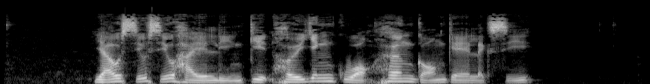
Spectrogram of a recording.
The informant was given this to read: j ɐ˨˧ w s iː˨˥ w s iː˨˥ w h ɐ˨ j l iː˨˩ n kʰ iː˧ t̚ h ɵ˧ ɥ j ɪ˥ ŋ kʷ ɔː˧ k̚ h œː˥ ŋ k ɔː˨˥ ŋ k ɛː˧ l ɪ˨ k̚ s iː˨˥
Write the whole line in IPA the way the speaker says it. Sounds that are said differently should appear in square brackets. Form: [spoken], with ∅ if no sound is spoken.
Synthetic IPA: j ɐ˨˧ w s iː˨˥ w s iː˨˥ w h ɐ˨ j l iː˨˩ n [k] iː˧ t̚ h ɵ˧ ɥ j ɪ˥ ŋ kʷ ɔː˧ k̚ h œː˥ ŋ k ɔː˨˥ ŋ k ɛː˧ l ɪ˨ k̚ s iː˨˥

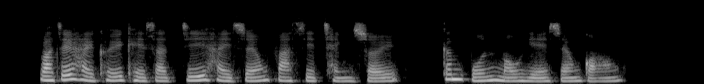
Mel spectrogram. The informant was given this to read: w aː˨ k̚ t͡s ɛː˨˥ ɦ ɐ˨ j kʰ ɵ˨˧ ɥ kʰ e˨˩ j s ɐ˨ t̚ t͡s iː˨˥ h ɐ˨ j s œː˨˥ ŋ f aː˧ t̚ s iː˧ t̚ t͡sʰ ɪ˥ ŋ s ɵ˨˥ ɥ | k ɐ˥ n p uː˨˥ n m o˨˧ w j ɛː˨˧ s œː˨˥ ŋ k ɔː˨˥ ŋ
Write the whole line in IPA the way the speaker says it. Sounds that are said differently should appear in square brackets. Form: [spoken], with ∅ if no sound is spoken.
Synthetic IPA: w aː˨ k̚ t͡s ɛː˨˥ ɦ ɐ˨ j kʰ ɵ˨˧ ɥ kʰ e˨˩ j s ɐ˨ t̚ t͡s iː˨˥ h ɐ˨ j s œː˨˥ ŋ f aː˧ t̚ s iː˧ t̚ t͡sʰ [ɪ˨˩] ŋ s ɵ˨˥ ɥ | k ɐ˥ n p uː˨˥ n m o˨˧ w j ɛː˨˧ s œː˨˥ ŋ k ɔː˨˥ ŋ

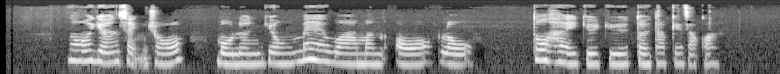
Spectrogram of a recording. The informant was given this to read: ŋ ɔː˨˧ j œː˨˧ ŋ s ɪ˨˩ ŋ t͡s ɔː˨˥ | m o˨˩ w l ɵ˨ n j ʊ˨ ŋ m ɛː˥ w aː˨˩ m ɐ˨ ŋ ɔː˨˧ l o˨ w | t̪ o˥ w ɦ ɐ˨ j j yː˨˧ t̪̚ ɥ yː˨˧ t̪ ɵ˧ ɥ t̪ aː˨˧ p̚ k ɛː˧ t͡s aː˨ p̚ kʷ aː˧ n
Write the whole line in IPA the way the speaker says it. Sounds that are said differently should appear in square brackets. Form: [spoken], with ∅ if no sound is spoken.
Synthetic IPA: ŋ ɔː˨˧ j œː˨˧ ŋ s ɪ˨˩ ŋ t͡s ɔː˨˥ | m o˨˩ w l ɵ˨ n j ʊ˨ ŋ m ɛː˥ w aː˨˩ m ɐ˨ [n] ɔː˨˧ l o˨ w | t̪ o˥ w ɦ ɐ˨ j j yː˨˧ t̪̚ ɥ yː˨˧ t̪ ɵ˧ ɥ t̪ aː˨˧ p̚ k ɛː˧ t͡s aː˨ p̚ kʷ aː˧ n

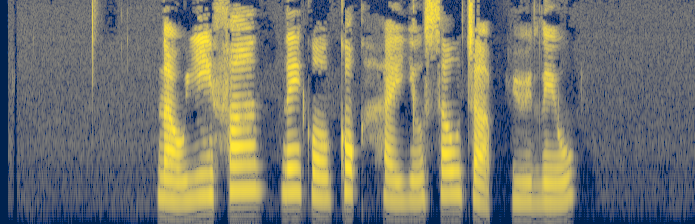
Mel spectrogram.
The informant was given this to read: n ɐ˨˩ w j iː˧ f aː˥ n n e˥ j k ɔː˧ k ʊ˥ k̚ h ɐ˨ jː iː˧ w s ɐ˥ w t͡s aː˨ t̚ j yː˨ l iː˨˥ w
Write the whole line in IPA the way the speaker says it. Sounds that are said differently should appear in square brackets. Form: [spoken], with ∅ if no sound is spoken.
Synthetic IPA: n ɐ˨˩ w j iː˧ f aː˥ n n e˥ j k ɔː˧ k ʊ˥ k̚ h ɐ˨ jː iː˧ w s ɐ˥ w t͡s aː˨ [p̚] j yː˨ l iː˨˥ w

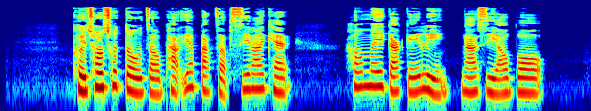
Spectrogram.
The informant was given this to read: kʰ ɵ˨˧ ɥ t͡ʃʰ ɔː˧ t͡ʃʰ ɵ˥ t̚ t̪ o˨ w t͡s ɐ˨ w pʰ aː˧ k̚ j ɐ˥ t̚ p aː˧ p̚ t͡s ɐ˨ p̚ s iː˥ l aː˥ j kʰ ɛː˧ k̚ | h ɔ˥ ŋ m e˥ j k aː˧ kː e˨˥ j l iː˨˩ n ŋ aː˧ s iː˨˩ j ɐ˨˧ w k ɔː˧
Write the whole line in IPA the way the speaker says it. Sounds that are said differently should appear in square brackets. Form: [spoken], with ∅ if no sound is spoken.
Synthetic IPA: kʰ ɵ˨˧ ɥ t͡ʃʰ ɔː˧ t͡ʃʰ ɵ˥ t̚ t̪ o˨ w t͡s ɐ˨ w pʰ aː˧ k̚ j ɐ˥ t̚ p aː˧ [k̚] t͡s ɐ˨ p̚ s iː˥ l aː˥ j kʰ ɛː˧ k̚ | h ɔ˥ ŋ m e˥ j k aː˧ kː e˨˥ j l iː˨˩ n ŋ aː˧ s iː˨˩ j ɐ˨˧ w [p] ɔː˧

